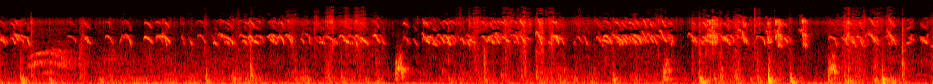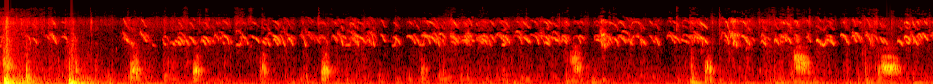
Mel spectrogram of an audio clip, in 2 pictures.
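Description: A brood of young chicks peeping continuously in rapid, high chirps, with the mother hen giving short, lower clucks every second or two. Two sudden dull thumps come about halfway through.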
